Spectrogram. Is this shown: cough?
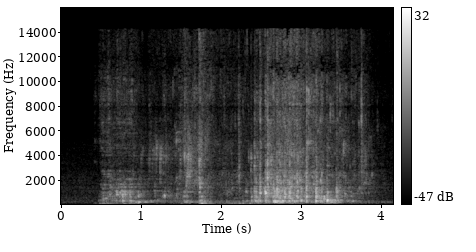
no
